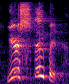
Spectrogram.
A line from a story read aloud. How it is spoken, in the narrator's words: one of the bankers suddenly hollered out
